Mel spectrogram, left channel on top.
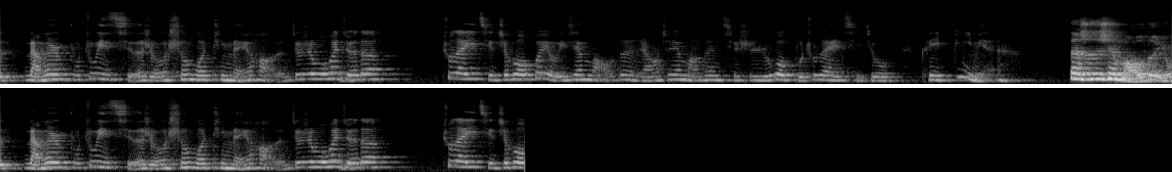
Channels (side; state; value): right; drops out; at 5.2 s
